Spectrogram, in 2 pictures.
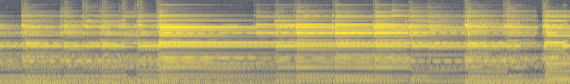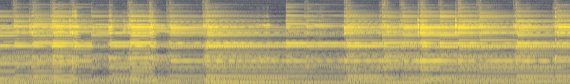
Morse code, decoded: none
